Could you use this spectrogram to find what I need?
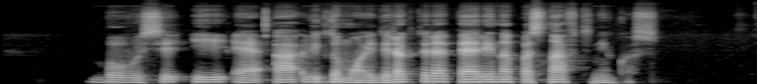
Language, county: Lithuanian, Klaipėda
